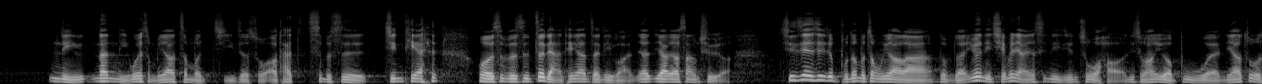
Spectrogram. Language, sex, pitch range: Chinese, male, 95-130 Hz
